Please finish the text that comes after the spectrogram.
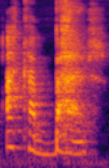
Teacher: Temos lá a sílaba mais forte no bar.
